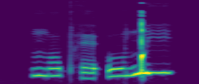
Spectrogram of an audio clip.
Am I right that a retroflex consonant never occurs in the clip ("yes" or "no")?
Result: yes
